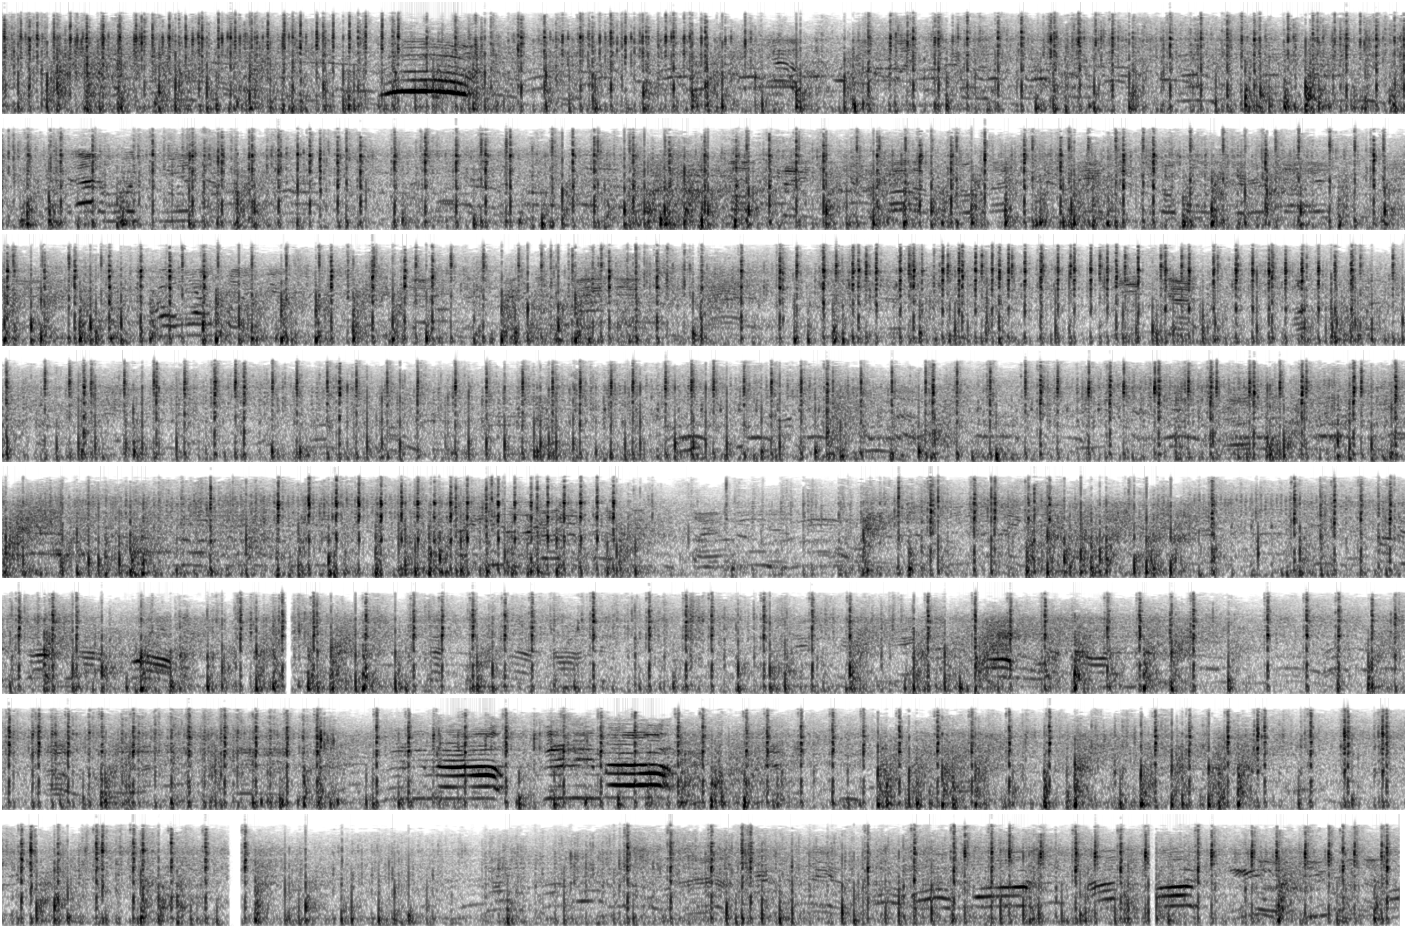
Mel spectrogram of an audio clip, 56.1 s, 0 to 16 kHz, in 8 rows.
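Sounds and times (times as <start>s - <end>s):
people shouting: 0.0s - 50.1s, 51.3s - 56.0s
rapid paintball gun pops: 0.0s - 56.0s.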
